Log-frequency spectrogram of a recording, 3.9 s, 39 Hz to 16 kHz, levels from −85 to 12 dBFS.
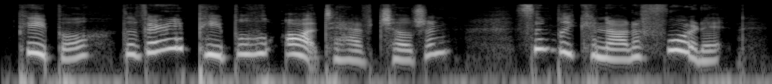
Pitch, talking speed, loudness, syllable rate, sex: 310 Hz, 170 wpm, -17 LUFS, 7.0 syllables/s, female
